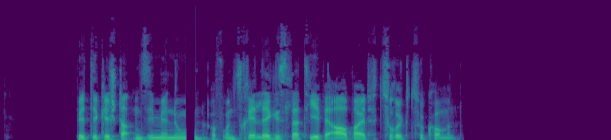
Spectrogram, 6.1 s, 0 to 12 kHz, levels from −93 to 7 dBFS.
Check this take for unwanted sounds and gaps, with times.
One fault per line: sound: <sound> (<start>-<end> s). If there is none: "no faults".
sound: dropout (1.9-2.0 s)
